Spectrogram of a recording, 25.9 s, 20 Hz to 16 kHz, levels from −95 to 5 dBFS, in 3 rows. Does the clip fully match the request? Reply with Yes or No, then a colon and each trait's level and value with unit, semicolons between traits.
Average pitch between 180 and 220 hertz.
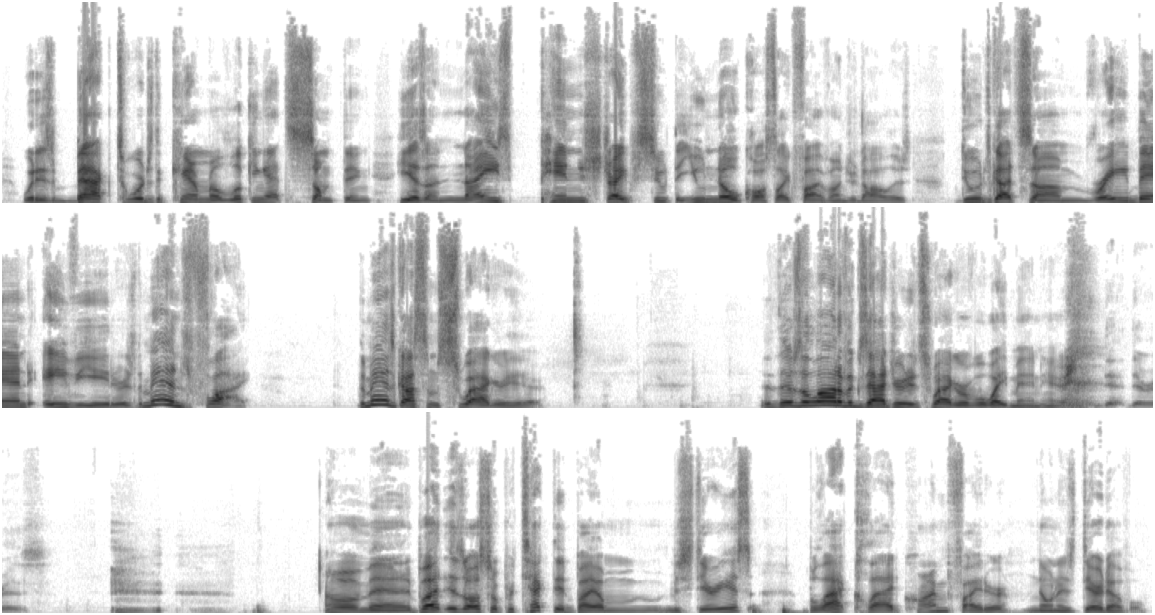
Yes: high, 190 Hz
